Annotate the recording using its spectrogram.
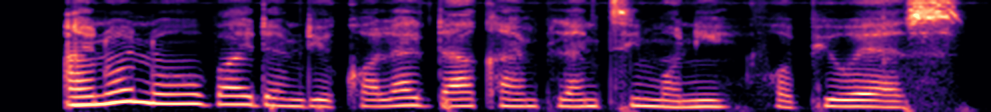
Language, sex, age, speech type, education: Nigerian Pidgin, female, 15-29, read, secondary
